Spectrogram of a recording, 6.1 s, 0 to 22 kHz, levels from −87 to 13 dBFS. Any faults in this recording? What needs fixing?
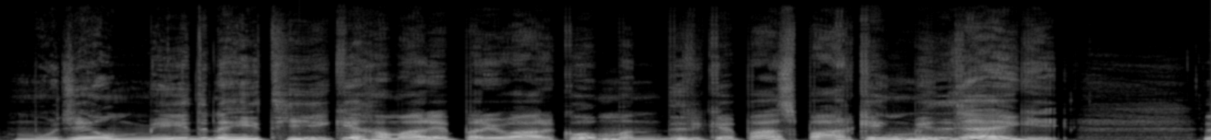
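From 1.50 s to 5.29 s, just after "मुझे उम्मीद नहीं", the speech turns rough and slightly doubled. This is channel delay (comb filtering): one channel lags the other by around 20 ms, and summing them to mono cuts evenly spaced notches starting near 30 Hz. Keep the channels time-aligned and check the mono fold-down before export.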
